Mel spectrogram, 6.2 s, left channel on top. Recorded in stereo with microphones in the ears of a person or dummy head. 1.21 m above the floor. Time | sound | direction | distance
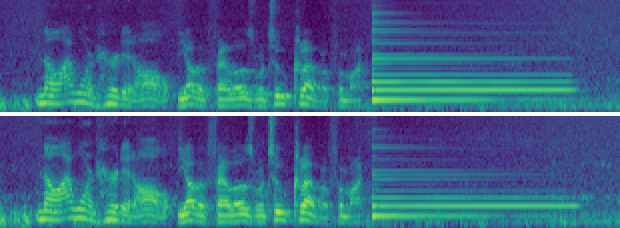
0.3 | a man speaking | 30° right (ahead or behind) | 1.4 m
1.8 | a man speaking | 35° right (ahead or behind) | 1.4 m
3.7 | a guitar | 25° left (ahead or behind) | 2.5 m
